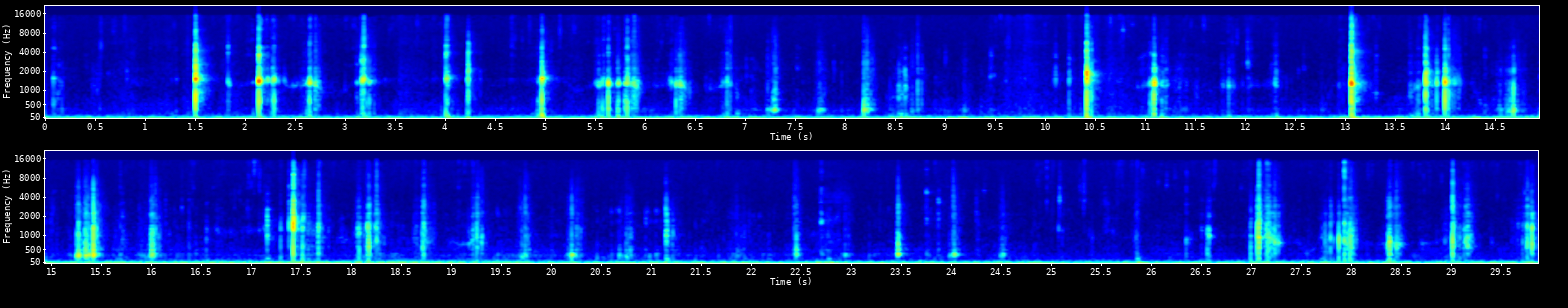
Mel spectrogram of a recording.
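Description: Close-miked biting and chewing of dry chunks of chalk and clay: a steady run of gritty crunches, with several sharp, louder snaps as pieces are bitten off.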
